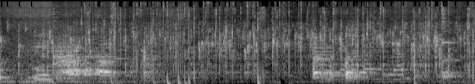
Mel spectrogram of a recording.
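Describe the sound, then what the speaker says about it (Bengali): Chopped onions frying in hot oil for beresta, a steady close sizzle with bursts of stirring and crackle, a brief lull in the middle, and a voice talking at times over the cooking. "এখন একটু বেরেস্তা করে নিব পেঁয়াজটাকে।"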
